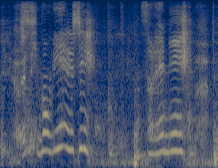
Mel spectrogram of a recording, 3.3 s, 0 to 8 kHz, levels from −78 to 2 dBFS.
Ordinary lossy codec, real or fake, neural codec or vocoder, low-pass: none; fake; codec, 16 kHz, 0.8 kbps, ZipCodec; none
